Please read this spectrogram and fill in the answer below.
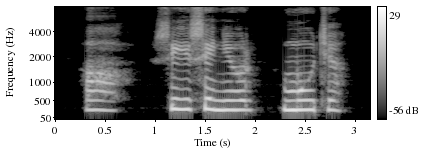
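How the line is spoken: Woman murmuring. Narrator (Spanish): murmuró ella

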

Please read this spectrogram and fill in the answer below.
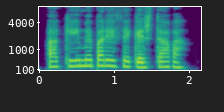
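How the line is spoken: Murmur. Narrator (Spanish): murmuró

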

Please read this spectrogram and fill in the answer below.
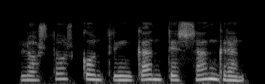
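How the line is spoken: Exclamation. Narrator (Spanish): exclama Horacio

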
